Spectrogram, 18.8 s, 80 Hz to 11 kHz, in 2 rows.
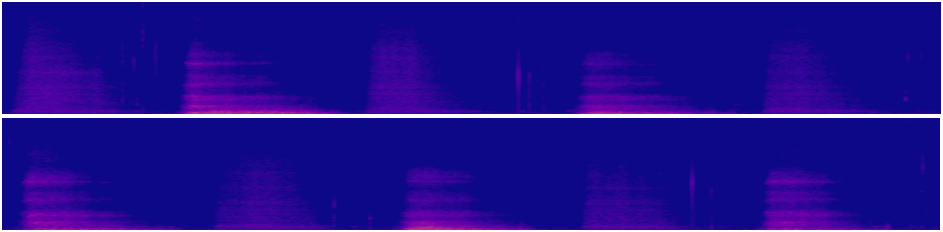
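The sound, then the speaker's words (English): Slow, deep breathing, in through the nose and out through the mouth, repeated five times. Each breath pairs a soft nasal inhale with a louder, longer, airy exhale, in a steady, unhurried rhythm. “take 5 deep breaths with me, in through your nose and out through your mouth.”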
